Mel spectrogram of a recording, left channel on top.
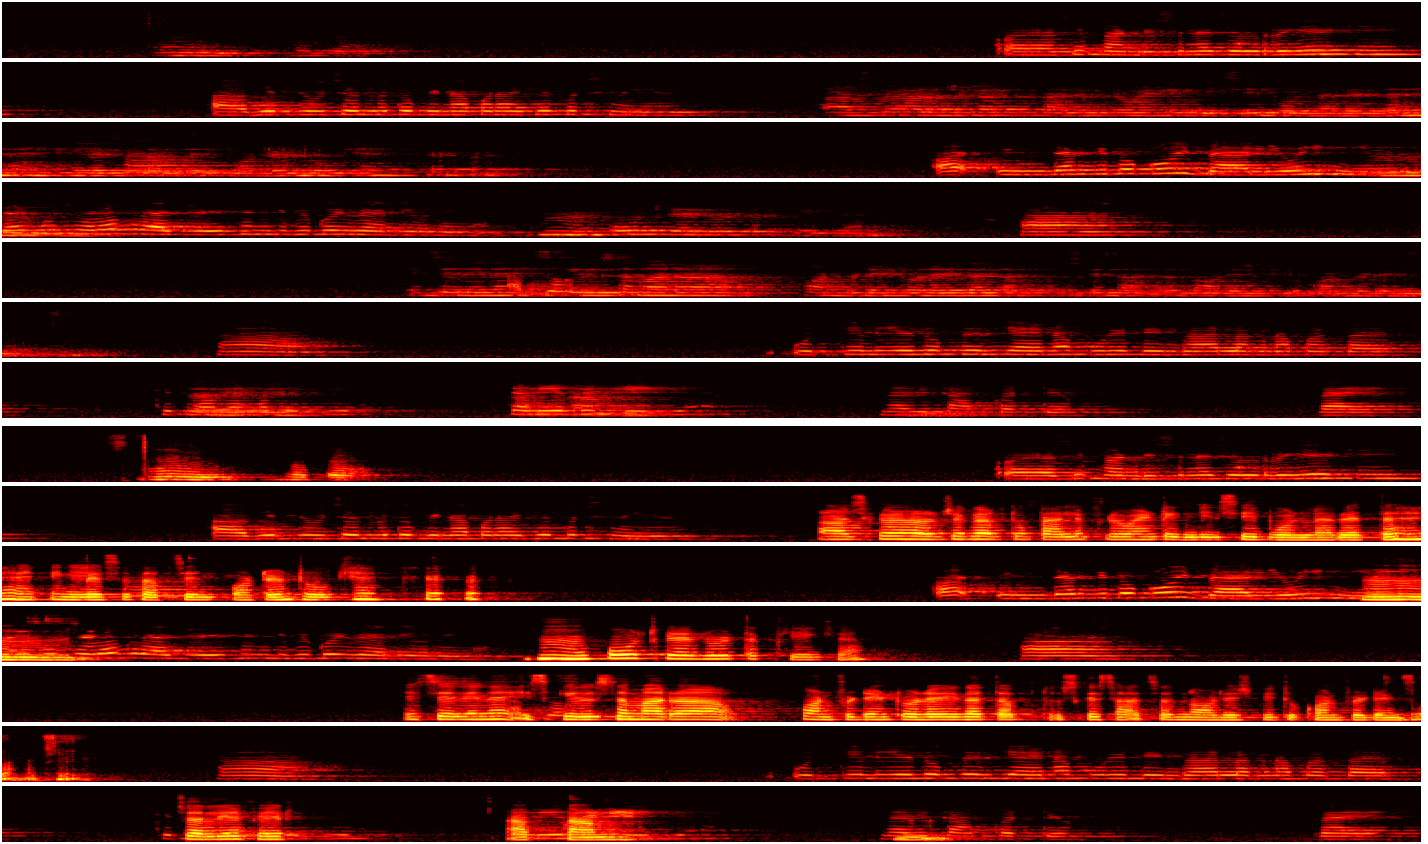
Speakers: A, on the right; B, in the centre.
A: ہوں وہ تو ہے
B: اور ایسی کنڈیشنیں چل رہی ہے کی آگے فیوچر میں تو بنا پڑھائی کے کچھ نہیں ہے
A: آج کل ہر جگہ تو پہلے فلوئینٹ انگلش ہی بولنا رہتا ہے انگلش
B: ہاں
A: سب سے امپورٹنٹ ہوگیا ہے
B: اور انٹر کی تو کوئی ویلو ہی نہیں
A: ہوں
B: ہے انٹر کو چھوڑو گرا یجوشن کی بھی کوئی ویلیو نہیں ہے
A: ہوں پوسٹ گریجویٹ تک ٹھیک ہے
B: ہاں
A: اسی لیے نا
B: اب
A: اسکلس
B: تو
A: ہمارا کانفیڈنٹ ہو رہے گا تب اس کے ساتھ ساتھ نالج ابھی تو کانفیڈنس آنا چاہیے
B: ہاں اس کے لیے تو پھر کیا ہے نا پوری دن رات لگنا پڑتا ہے کتنا
A: چلیے
B: محنت
A: پھر
B: ہوتی ہے چلیے
A: آپ کام
B: پھر ٹھیک ہی ہے میں
A: ہ
B: بھی کام کرتی ہوں بائے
